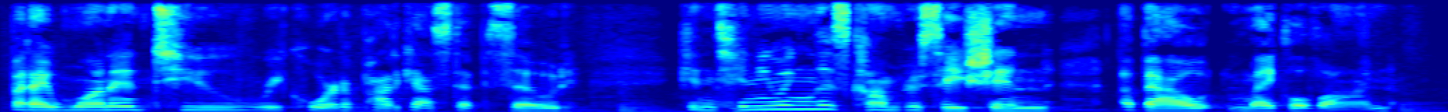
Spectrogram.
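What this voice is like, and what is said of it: Voice rough from recent illness. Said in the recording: “apologize for my voice today as I'm just getting over being sick”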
